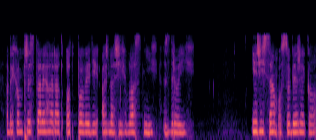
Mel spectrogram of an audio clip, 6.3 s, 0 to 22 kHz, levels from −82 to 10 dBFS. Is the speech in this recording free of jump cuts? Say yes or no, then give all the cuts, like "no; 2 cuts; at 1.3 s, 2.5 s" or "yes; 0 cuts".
no; 2 cuts; at 2.1 s, 3.2 s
